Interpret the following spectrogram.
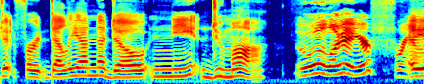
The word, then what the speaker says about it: Dumas: friends yeah that's why i'm assuming it's duma because they were french traders it's offensive um and there's other famous people with that same last name who pronounce it that way so they named it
